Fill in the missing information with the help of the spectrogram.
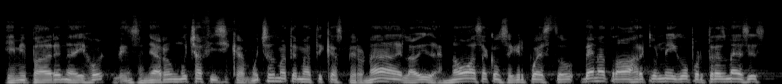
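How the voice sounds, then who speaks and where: A middle-aged man, a company president, telling his story in a measured, reflective way during an interview in his office. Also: medium pitch, mellow, slightly rough, long reverb tail. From Costa Rica, raised in Guatemala and Colombia.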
